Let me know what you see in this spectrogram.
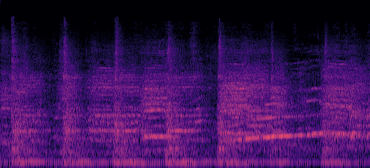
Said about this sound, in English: The last day of Elders and Youth Conference was a joyous one. The sound of laughter, stomping, and clapping could be heard from the third floor to the first in the Domain Center.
